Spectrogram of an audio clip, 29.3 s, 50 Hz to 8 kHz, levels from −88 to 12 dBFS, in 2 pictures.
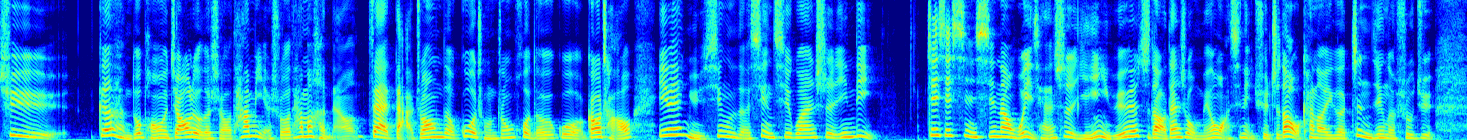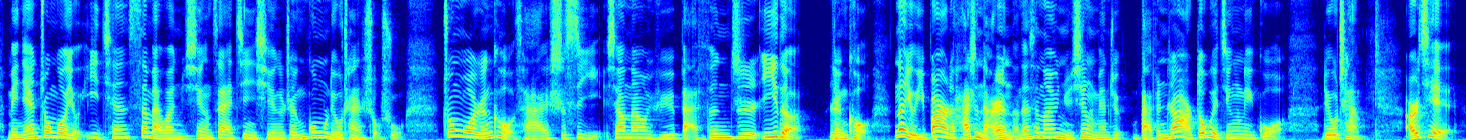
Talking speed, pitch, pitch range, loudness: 305 characters per minute, 215 Hz, 180-245 Hz, -21 LUFS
